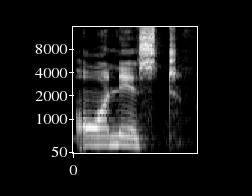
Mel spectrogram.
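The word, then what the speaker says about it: honest: ऑनेस्ट हम इसलिए पढ़ेंगे क्योंकि एच यहां पर साइलेंट हो जाएगा। ठीक है? इसलिए हम सिर्फ ओ को पढ़ेंगे। लिख लेकिन लिखा तो होनेस्ट जाएगा। लेकिन हम हमें क्या बोलना है? ऑनेस्ट।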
